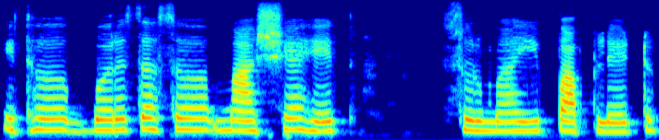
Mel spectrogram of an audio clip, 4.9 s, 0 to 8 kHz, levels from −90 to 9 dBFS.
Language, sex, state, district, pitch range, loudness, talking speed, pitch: Marathi, female, Karnataka, Belgaum, 200-230 Hz, -22 LUFS, 85 wpm, 215 Hz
